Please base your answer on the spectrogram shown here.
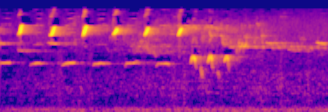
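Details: Common nightingale delivering a fast regular series of sharp high notes paired with lower whistles, then switching to a short buzzy stuttering trill that fades out.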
